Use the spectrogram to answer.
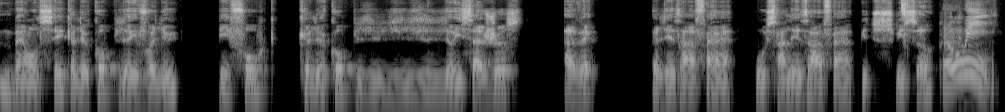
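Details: Stuttering in an adult man in his thirties who stutters.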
